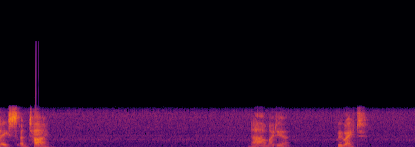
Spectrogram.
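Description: A middle-aged man speaks theatrically, close by, in short bursts with pauses.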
